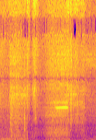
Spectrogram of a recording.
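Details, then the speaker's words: Haltech-tuned Mitsubishi Evo on the dyno after boost spiked and hit a cut: loud airy hiss rising and falling in surges while the intake is pressurised, bubbling seen underneath; boost leak. "Heat up here. It's crazy how loud it's hissing."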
